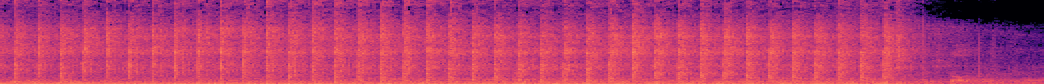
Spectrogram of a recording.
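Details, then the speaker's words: Demo of a third-generation ballistic-pressure shockwave therapy physiotherapy machine started with its compressor running: fast, even mechanical knocking about three pulses a second over a compressor hum, then stopping; the shockwave handpiece firing. "Start का button दबाएंगे। Start हो गई। Machine को start कर देंगे।"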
